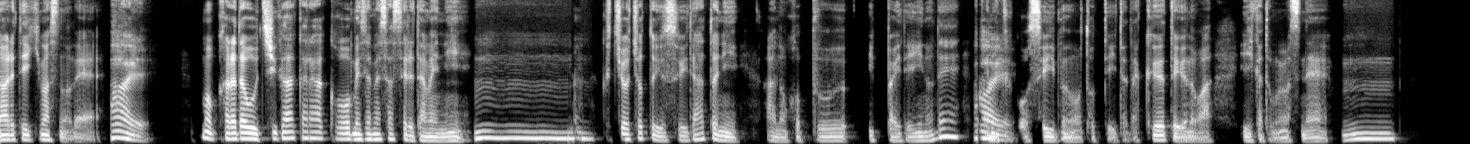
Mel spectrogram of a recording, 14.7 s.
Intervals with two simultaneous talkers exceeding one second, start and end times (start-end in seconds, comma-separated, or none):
none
